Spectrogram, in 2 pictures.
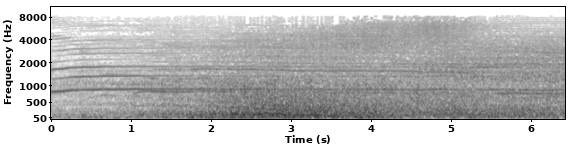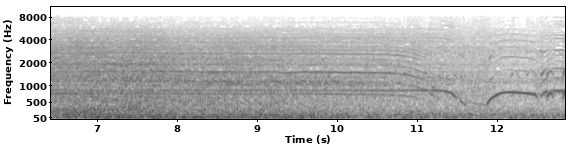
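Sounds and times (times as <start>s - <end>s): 
jet airplane roaring overhead while landing: 0.0s - 12.8s.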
